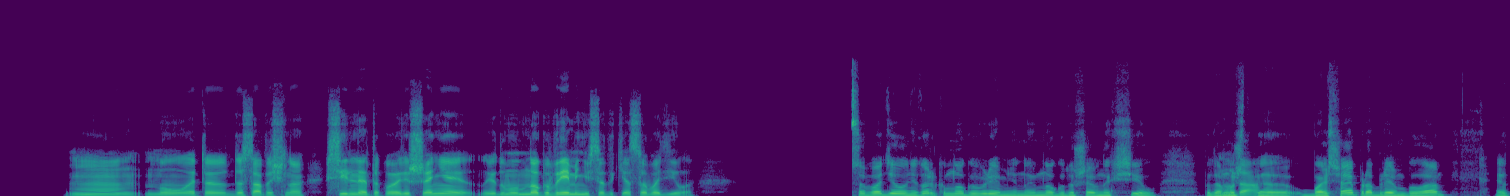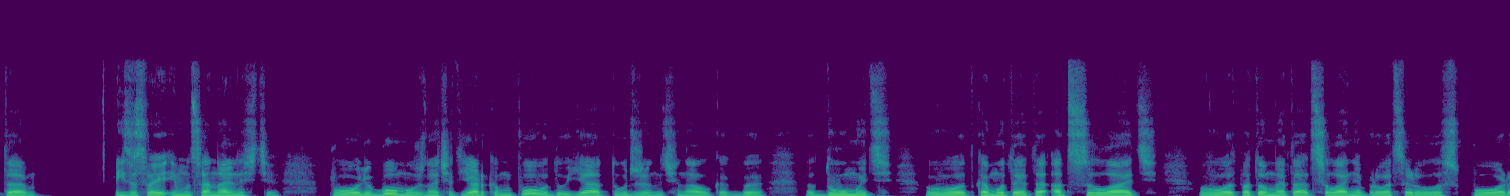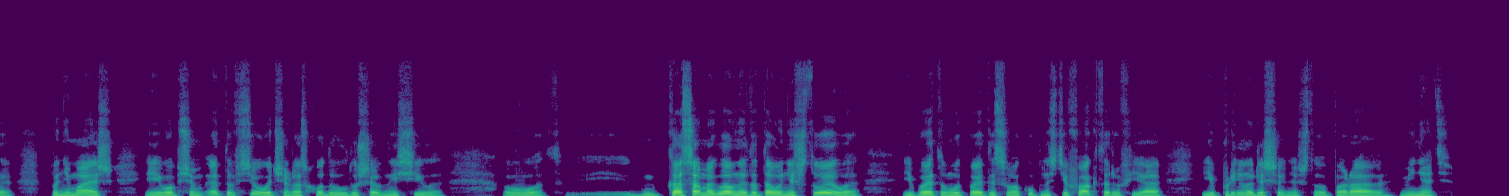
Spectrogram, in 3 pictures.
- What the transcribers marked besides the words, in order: none
- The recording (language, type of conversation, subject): Russian, podcast, Какие приёмы помогают не тонуть в потоке информации?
